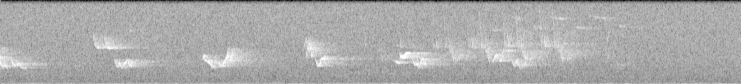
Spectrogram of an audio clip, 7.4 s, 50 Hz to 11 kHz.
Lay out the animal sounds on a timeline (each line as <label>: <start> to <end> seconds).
Red-eyed Vireo (Vireo olivaceus): 0.0 to 4.5 seconds
Ovenbird (Seiurus aurocapilla): 3.9 to 6.0 seconds
Blackburnian Warbler (Setophaga fusca): 5.1 to 6.5 seconds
